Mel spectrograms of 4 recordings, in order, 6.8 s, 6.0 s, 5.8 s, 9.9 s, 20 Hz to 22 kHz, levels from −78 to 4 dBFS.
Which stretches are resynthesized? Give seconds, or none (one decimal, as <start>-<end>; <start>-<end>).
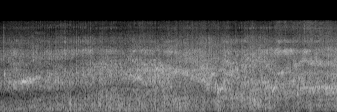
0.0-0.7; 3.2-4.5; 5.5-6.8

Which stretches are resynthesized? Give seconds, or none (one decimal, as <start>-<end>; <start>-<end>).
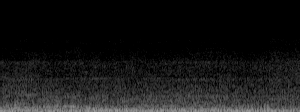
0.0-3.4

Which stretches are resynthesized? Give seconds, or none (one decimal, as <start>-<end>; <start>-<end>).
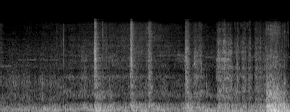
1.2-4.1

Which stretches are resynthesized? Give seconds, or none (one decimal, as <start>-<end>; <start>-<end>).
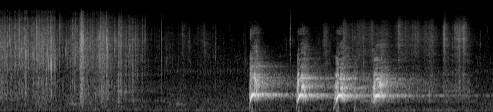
2.3-3.3; 7.2-9.5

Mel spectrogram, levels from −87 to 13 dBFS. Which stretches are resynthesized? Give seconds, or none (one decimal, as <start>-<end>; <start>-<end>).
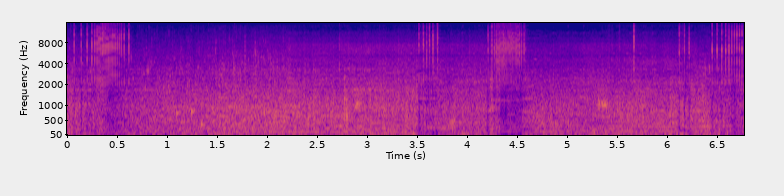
2.2-6.3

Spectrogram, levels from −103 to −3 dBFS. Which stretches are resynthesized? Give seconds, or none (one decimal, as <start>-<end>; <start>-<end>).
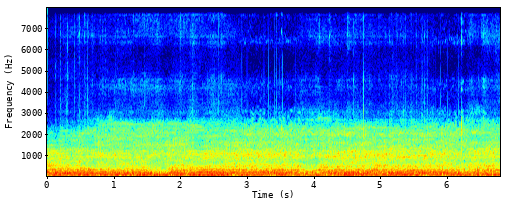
0.0-2.9; 3.8-5.8; 6.3-6.8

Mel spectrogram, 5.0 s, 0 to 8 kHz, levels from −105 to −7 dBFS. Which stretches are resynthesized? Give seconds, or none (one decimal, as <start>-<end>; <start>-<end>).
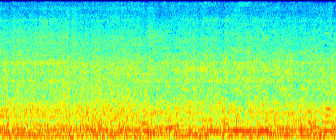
2.0-5.0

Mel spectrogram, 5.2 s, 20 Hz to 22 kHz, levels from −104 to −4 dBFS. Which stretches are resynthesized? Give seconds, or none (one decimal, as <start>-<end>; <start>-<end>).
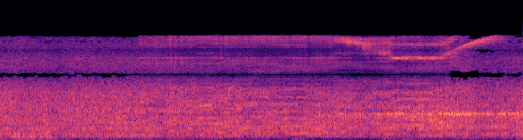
1.4-4.5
